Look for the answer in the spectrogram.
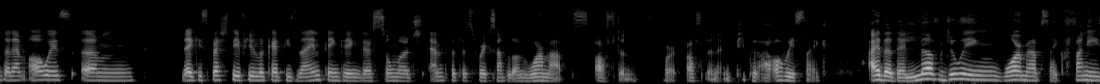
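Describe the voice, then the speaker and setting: Woman, neuroscience guest, casual conversation, video call, animated and chatty, medium pitch. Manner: animated, chatty, many fillers and restarts.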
